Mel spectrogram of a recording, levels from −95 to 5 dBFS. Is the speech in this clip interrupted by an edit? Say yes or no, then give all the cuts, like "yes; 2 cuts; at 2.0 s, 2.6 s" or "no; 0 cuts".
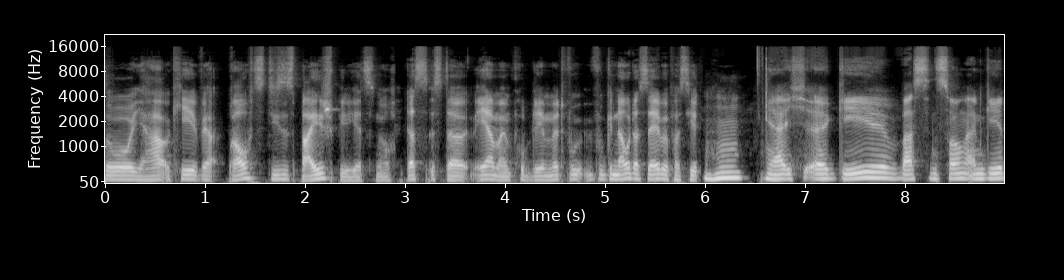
yes; 3 cuts; at 2.9 s, 4.6 s, 6.0 s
